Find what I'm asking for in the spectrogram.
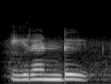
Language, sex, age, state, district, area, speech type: Tamil, female, 18-30, Tamil Nadu, Tiruppur, rural, read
